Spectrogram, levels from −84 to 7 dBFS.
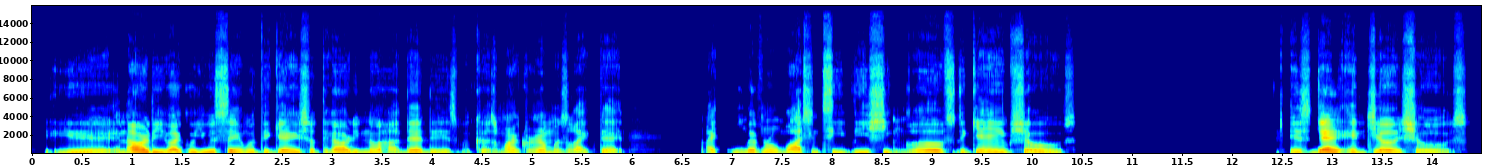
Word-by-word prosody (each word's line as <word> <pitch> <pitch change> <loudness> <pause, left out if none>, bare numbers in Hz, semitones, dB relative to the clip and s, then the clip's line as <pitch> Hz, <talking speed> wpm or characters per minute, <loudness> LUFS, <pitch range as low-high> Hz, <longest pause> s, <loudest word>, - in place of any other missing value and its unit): Yeah, 75 -2 -3
and 75 - -7
I - - +3
already 115 -5 +7
like 90 0 +3
what 95 0 0
you 100 - -1
were 100 - +2
saying 95 -1 +1
with 95 -3 -3
the - - -4
game 90 +4 +2
show 90 - -4
thing, 75 - -7
I - - +3
already 95 -7 +3
know 85 +3 -2
how - - -6
that 80 -3 0
is 70 -1 -5
because - - -10
my - - -1
grandma's 80 -6 -4
like - - -4
that. 70 -2 -4 0.8
Like, - - -4
living 85 +2 -2
room 80 -4 -2
watching - - 0
TV, 85 0 -5
she - - -3
loves 85 +2 +1
the 80 - -7
game 80 +1 0
shows. 70 -1 -2 2.2
It's 85 -1 -3
that 105 +6 +8
and 80 -3 -3
judge 85 -2 +2
shows. 70 -3 -5
85 Hz, 165 wpm, -25 LUFS, 75-90 Hz, 2.2 s, that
